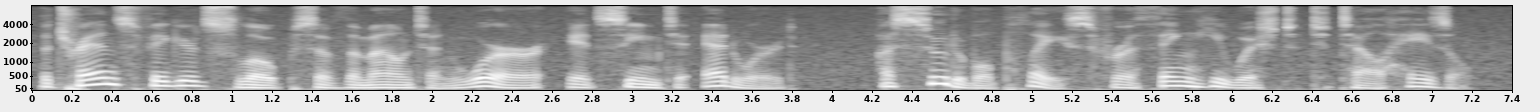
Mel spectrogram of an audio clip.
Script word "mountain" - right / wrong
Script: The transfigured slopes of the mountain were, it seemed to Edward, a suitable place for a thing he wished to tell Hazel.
right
